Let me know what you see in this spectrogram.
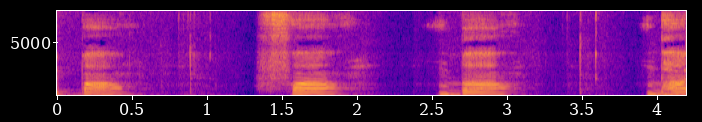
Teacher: ओष्ठे ध्वनि उच्चारण के और व्यंजन की बात करता हूँ, तो जैसे पा, फा, बा, भा इत्यादि ओष्ठे ध्वनि के उच्चारण हैं।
